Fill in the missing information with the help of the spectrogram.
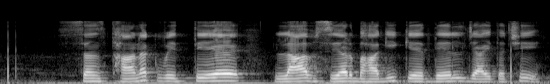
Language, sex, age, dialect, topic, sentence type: Maithili, male, 18-24, Southern/Standard, banking, statement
